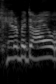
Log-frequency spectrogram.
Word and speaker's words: cannabidiol: Is it cannabidiol? Is that how I pronounce Correct, it?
